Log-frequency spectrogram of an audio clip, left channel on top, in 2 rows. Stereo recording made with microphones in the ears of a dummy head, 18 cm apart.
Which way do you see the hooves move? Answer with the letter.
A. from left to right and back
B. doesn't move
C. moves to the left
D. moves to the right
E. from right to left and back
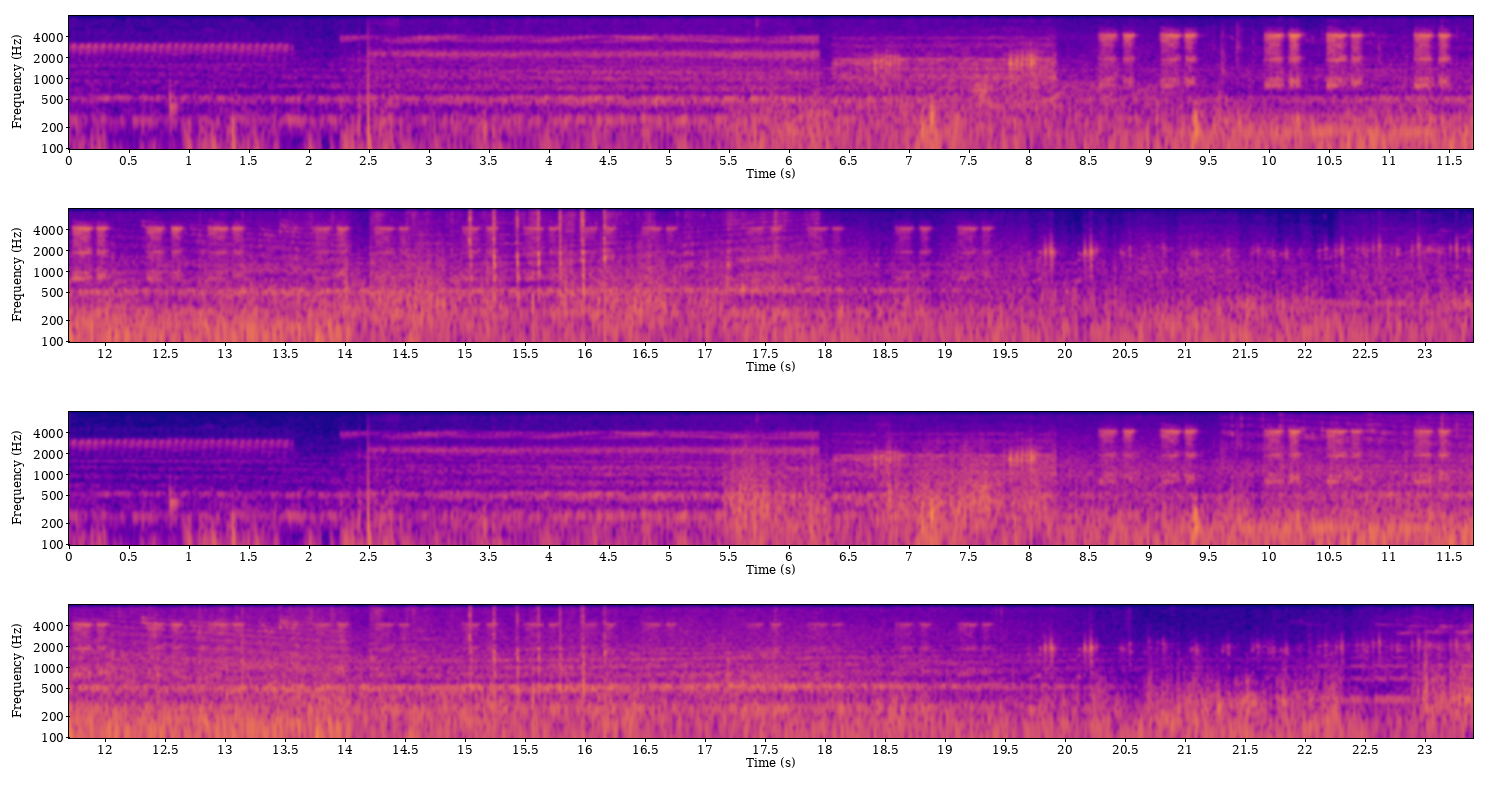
C.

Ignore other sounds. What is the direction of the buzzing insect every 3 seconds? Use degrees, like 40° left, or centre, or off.
40° left, 30° left, 10° left, 10° right, 30° right, 50° right, 60° right, 70° right.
